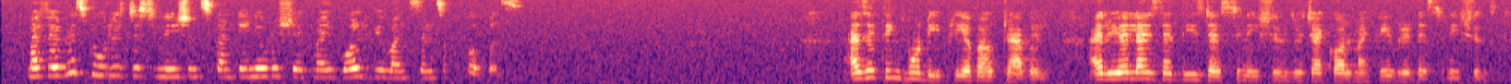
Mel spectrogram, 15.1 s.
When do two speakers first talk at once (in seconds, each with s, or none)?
none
